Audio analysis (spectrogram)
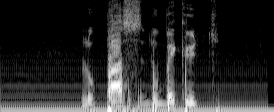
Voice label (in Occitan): "pas becut", Gascon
